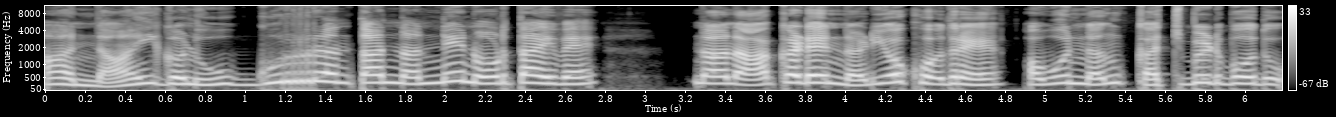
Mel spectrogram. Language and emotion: Kannada, fearful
